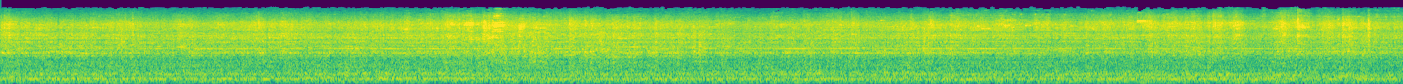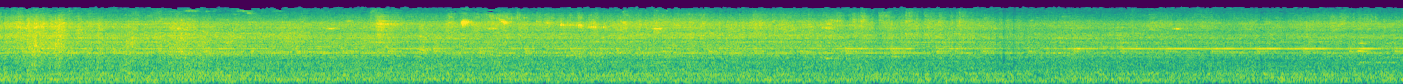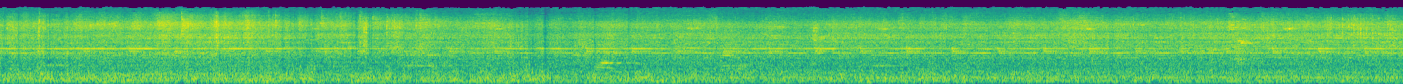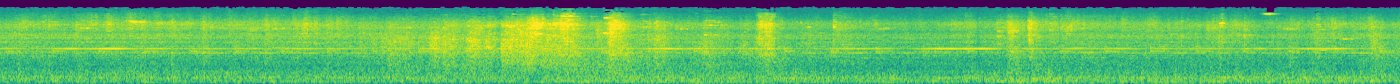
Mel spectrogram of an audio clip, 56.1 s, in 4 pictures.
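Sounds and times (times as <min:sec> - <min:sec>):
freight train rumbling past: 0:00.0 - 0:56.0
high steady ring: 0:48.4 - 0:56.0.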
